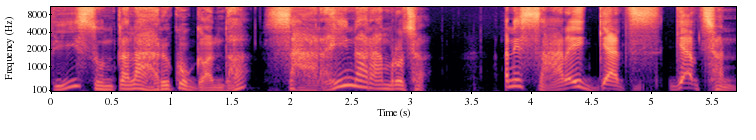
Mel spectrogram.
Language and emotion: Nepali, disgusted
